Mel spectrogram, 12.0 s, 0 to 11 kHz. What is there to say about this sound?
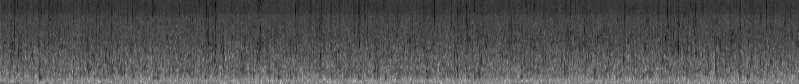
GLUCKERN 12SEK
babbling, brook, creek, flow, gurgle, liquid, relaxing, river, stream, trickle, water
